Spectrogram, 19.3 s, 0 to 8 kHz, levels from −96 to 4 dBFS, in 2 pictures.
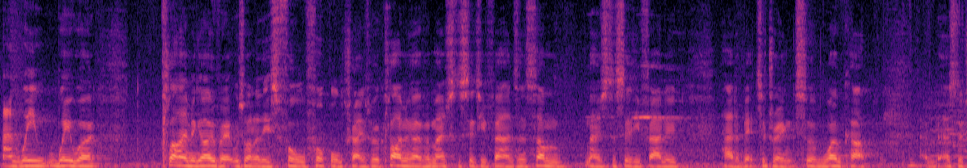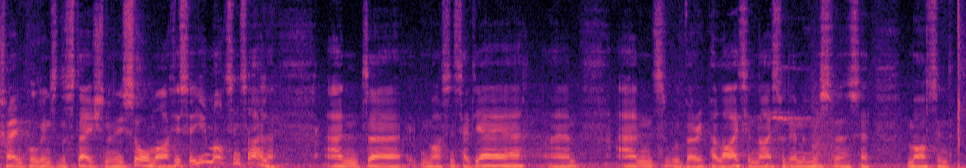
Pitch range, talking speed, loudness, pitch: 105-120 Hz, 230 wpm, -27 LUFS, 110 Hz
